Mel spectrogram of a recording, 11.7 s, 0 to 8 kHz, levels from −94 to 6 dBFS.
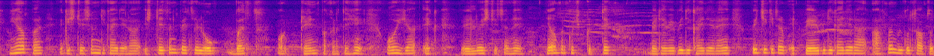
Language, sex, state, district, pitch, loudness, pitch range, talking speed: Hindi, male, Rajasthan, Nagaur, 150 Hz, -18 LUFS, 140-160 Hz, 245 wpm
